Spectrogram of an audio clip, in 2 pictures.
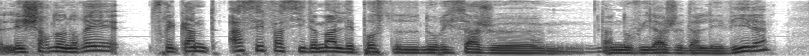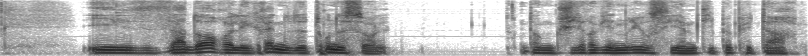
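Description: A man presenting wildlife in an informal nature-documentary style, explaining didactically and pausing to reword as he goes. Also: medium pitch, a little mellow, no room sound, clean studio sound. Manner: didactic, pausing to search for words and reformulate. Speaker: bird presenter giving a talk.

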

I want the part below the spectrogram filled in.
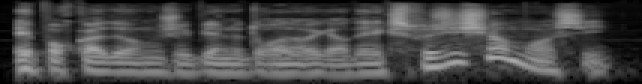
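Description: A man's voice: deep voice, very animated, quick pace, vocal fry, a bit bright, slightly rough, dry recording, clean studio sound, heavily acted. A man voicing a proud, indignant old man who refuses to be thrown out. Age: older. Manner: indignant, defiant.

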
